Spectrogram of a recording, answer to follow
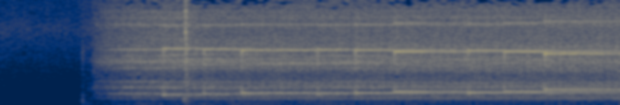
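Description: Toy ballerina music box playing a chiming melody after its button is pressed, the tune starting about half a second in.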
